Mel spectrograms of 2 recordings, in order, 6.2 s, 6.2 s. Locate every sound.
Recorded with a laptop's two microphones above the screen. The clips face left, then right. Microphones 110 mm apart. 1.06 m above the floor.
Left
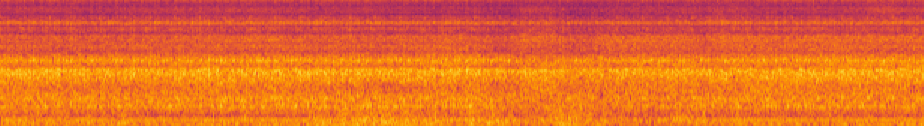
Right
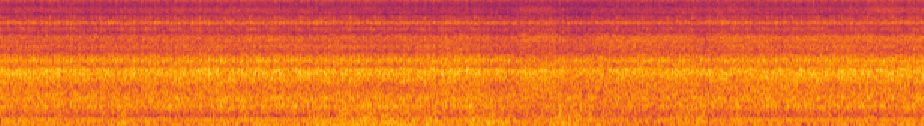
0.0 s a vehicle: centre (ahead or behind)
